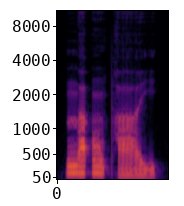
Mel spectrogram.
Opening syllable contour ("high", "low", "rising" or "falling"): high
